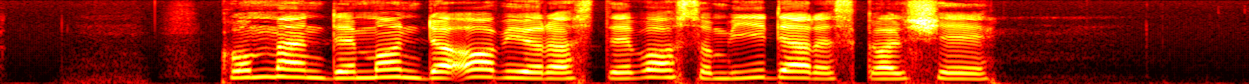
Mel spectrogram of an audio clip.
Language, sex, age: Norwegian, female, 32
